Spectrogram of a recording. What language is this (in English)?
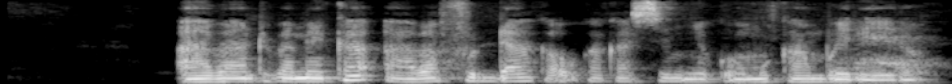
Ganda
